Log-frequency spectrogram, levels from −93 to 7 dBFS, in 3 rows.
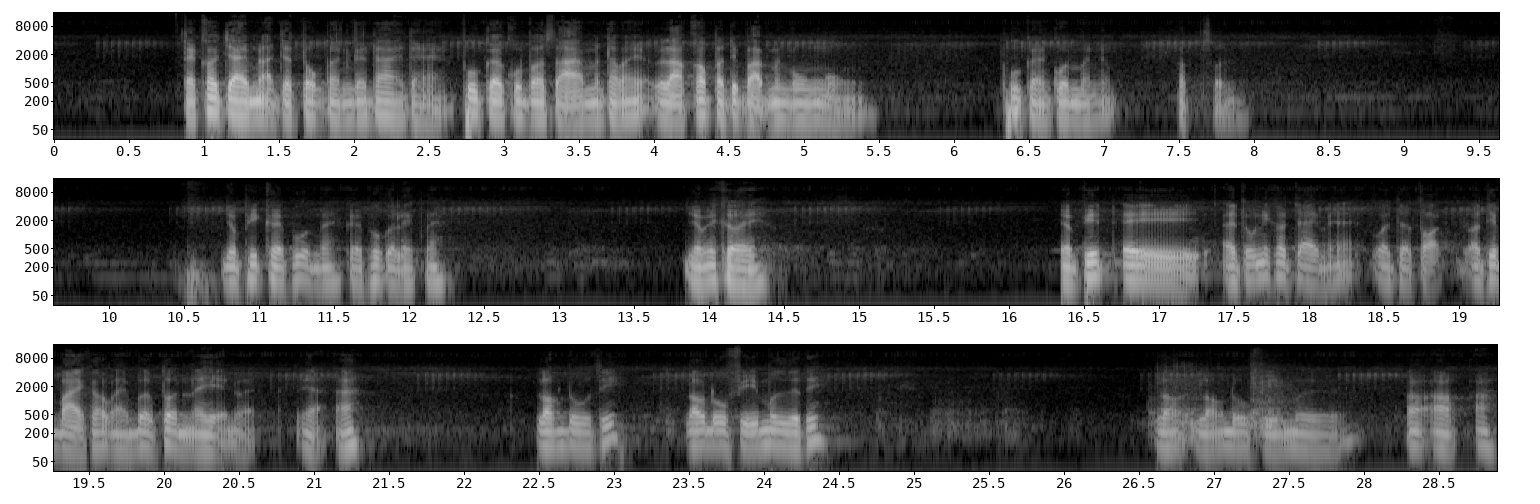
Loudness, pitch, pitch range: -31 LUFS, 105 Hz, 95-115 Hz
